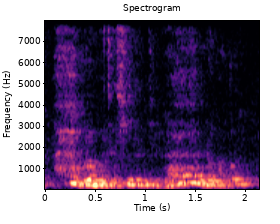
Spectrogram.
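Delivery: put-on quiet, muttered child grumble; under the breath complaint; sulking kid. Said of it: "막 이런다".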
